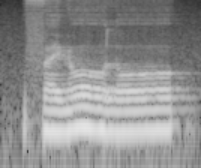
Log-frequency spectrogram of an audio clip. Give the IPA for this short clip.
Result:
f œ e̯ ɳ oː l oː

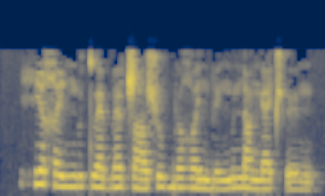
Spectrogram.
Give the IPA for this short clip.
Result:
h i˦ χ iː˨ ŋ ɯ˦ tʷ æ˦˨ b æ˦ ʈ͡ʂ ɑː˨ ʂ u˦ b ɯ˨˦ ʁʷ iː˨ n b e˨ ŋ u˦ n ɾ ɑ˦ ŋ ɾ æ˦ t͡ʃʼ ø˨ ŋ

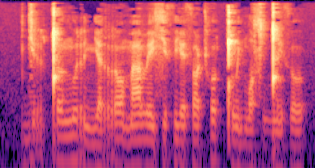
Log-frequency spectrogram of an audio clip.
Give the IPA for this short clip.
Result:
dʲ u˧ r ǃ ɤ˦ ŋ u˦ r nʲ a˨ r ɔ˦˨ m a˦ β e˧ sʲ ɯ˧ θ j e˧ θ ɔ˧ ʈʰ o˦ ǃ u˨ nʲ ɤ˨ sˤ ŋ͡ǃ i˨ θ o˧

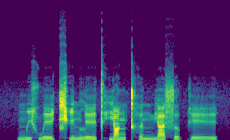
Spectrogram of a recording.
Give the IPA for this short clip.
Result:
m i˥˩ x w e˧˥ ɪ̯ t͡ɕʰ i˥˩ n l e˥ ɪ̯ t̪ʰ j ɑ˥ ŋ kʰ ə˧˥ n m j ä˥˧ s ɤ˥˩ k e˨˩˦ ɪ̯

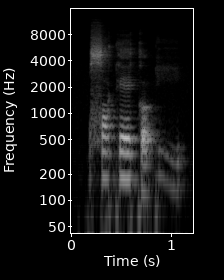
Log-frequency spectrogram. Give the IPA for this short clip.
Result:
sˤ œ k ɛ k ɔ̰ k i̤

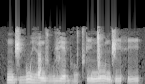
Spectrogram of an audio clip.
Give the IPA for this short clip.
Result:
n d͡ʒ i̤˨˦ w e̤˧˩ ɐ̯ n z ṳ˩˧˩ vʲ e˨˦ bʱ o̤˨˦ t͡sʼ i˧˩ ŋ͡ǀ u˧˩ n d͡ʒ i˧˩ h i˨˦

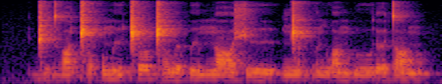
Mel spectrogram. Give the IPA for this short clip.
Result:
ɡ͡ǁ u dʱ ɒː ɡ͡ǁ ɔ p o m ɨː ǁʰ oː ɡ͡ǁ ɒ w ɵ p ɨː m n ɒː ʃ ɨː | ŋ͡ǁ ɵ bʱ o n w ɒː m ɓ uː ɾ ɵː t ɒ m

